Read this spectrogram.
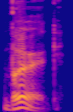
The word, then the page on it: bourg: British English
